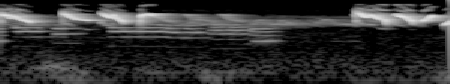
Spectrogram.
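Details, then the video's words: White-eye song: quick runs of high, thin, down-slurred notes with faint steady tones underneath, a short pause, then a fresh burst of rapid chirps. "Video Burung Pleci"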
